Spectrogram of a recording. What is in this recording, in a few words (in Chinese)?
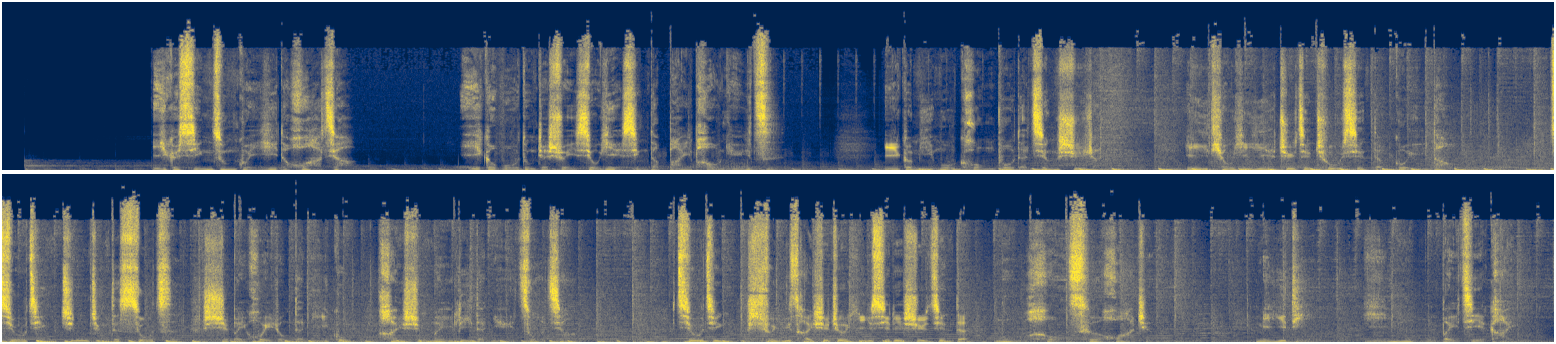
多媒体 有声读物 鬼故事小说, 男国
